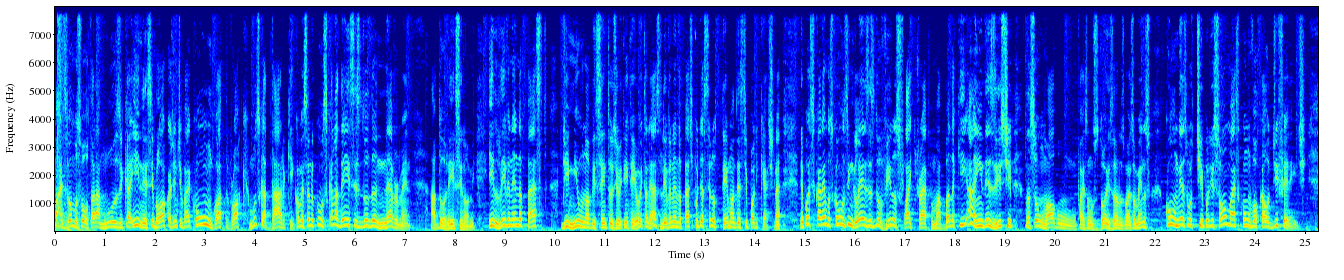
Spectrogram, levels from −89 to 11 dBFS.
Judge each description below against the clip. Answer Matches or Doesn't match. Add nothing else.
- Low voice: Doesn't match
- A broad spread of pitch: Matches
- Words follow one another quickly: Matches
